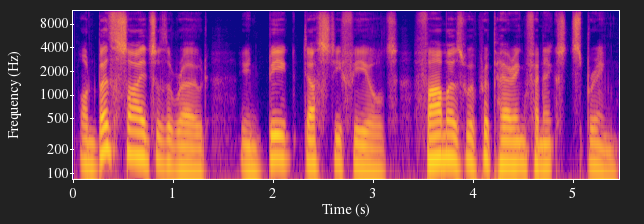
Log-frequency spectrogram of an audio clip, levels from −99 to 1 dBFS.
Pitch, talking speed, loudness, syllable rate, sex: 125 Hz, 175 wpm, -18 LUFS, 4.5 syllables/s, male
